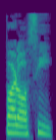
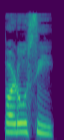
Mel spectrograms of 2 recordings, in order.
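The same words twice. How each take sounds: First: पड़ोसी with open "au" for "o"; mispronounced. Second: Said in the usual way. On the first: Shown as a demonstration. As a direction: say पड़ोसी as "padausi". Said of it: "अशुद्ध". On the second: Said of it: "शुद्ध".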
